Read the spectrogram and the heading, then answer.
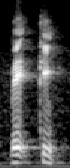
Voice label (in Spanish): Asesinar, Zapoteco de Petapa; Vocabulary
